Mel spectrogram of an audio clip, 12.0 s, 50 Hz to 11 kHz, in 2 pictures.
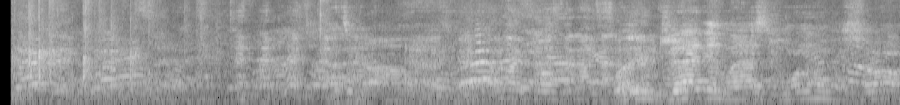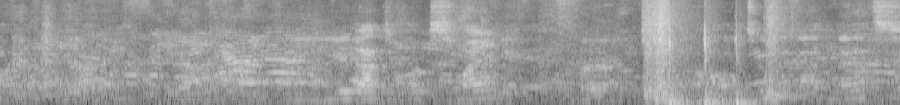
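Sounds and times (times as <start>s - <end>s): people chattering: 0.1s - 12.0s.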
